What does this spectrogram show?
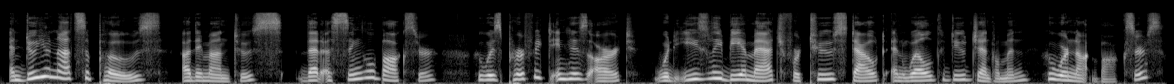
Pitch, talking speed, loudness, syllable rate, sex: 200 Hz, 170 wpm, -18 LUFS, 4.5 syllables/s, female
